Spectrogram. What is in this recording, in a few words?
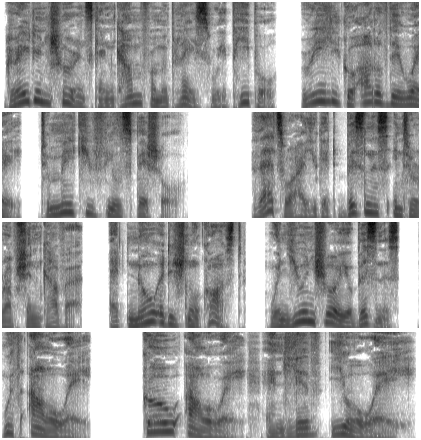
English Corporate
